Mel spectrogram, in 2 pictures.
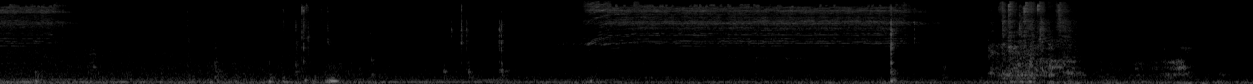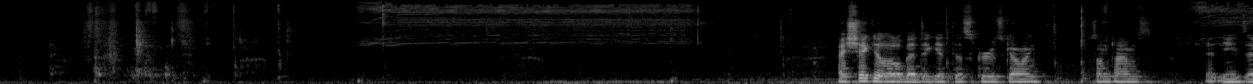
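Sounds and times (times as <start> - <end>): electric screwdriver whining: 0.0 - 0.8, 5.6 - 9.3, 16.0 - 19.8, 24.3 - 25.0
small tools clicking: 14.8 - 20.8.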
